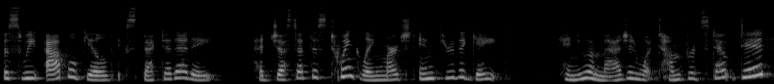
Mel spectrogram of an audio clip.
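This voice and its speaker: A woman reading a rhyming picture book aloud to young children as a storytime librarian, with an expressive, deliberate, sing-song storyteller delivery. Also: high voice.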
